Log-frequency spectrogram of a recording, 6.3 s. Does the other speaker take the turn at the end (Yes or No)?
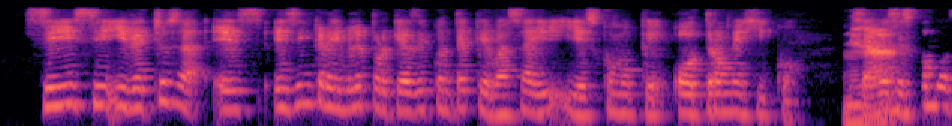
No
